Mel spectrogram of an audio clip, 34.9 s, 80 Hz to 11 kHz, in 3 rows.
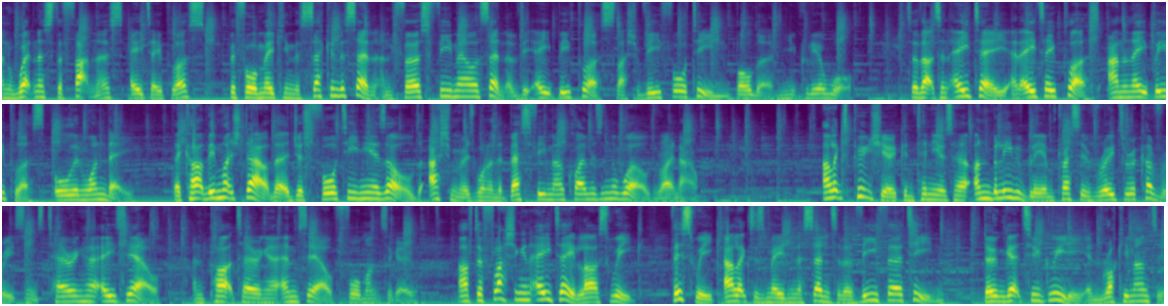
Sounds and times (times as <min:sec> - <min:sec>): Speech: 0:00.0 - 0:18.7, 0:19.8 - 0:34.9
Music: 0:00.0 - 0:34.9.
